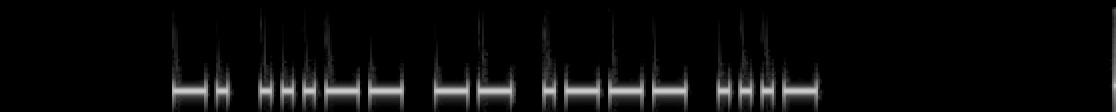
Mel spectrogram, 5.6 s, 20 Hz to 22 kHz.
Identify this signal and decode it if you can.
Morse code, heard as a keyed tone, about 22 wpm, 700 Hz. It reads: N3MJV
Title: USA Call Signs - 5 Characters - 2x Character Spacing - 22wpm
